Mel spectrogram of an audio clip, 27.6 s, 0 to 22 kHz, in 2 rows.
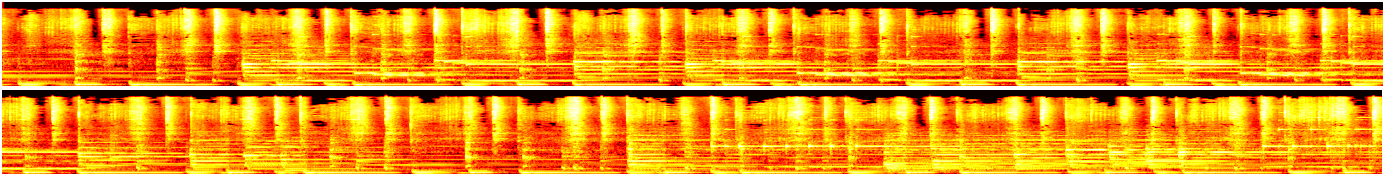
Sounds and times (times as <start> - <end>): Electric piano: 0.0 - 27.6
Jazz: 0.0 - 27.6
Percussion: 0.0 - 27.6.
